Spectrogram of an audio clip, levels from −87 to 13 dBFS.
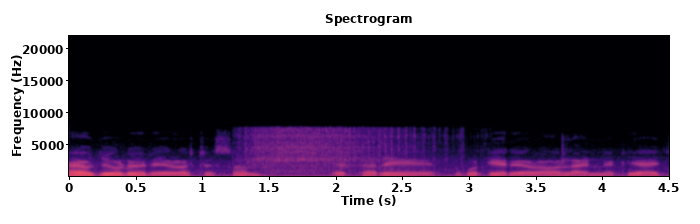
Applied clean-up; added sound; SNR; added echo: none; Sawing; 14 dB; none.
